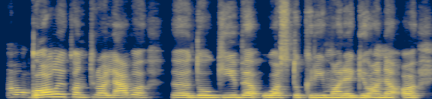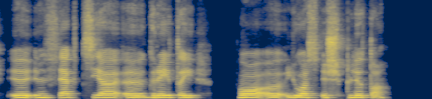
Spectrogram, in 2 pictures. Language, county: Lithuanian, Vilnius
